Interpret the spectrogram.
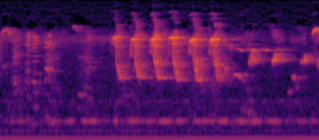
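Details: Backyard birds bathing in Pilicode village, Kerala State, India, filmed on a mobile phone; a rapid series of about six bright descending chirps, preceded and followed by softer twittering, over a steady low hum.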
